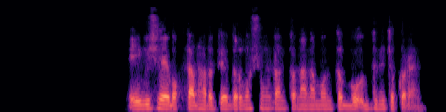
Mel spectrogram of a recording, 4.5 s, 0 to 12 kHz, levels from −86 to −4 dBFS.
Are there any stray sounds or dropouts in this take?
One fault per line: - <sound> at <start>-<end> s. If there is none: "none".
none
